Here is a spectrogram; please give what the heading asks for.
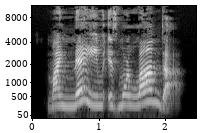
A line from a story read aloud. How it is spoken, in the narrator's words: shouted the chariot woman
